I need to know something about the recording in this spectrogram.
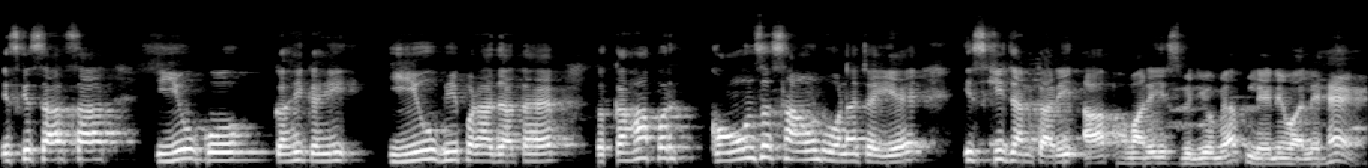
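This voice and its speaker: Guy teaching english at a board, asks a question then answers it, room echoes a lot. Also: high voice. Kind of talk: explaining pronunciation to viewers. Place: classroom at a board.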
